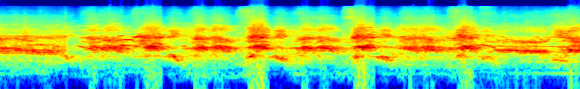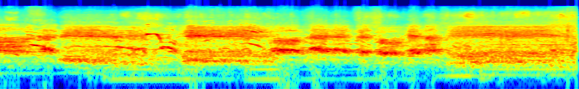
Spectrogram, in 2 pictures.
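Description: Large crowd of football fans chanting and singing together in loud, repeated phrases, with shouts rising over the mass of voices. A couple of sharp cracks stand out about four and five and a half seconds in.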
